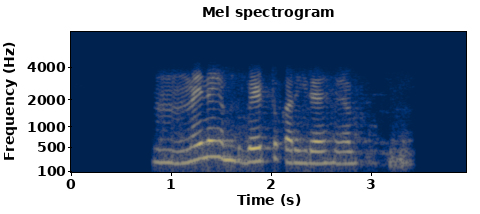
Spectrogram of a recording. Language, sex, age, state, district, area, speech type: Hindi, female, 18-30, Madhya Pradesh, Narsinghpur, rural, conversation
